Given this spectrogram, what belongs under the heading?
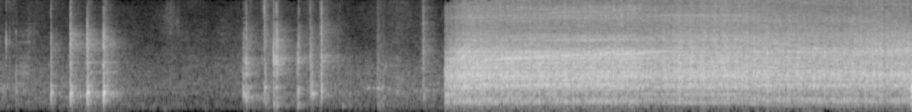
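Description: A blender smoothing raw cashew frosting: a few clattering knocks and clicks first, then the motor starts abruptly and whirs loudly and steadily for several seconds, close and without talking.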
